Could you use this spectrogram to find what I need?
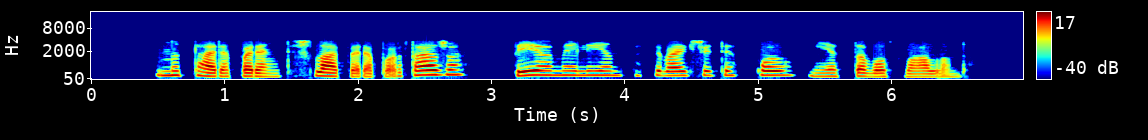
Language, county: Lithuanian, Kaunas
